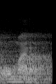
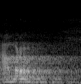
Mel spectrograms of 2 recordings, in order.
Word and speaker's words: Amr: Itu bacanya bukan Umar, Amr. Kalau nggak ada wawu itu baru dibaca Umar, itu kan ada wawunya.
